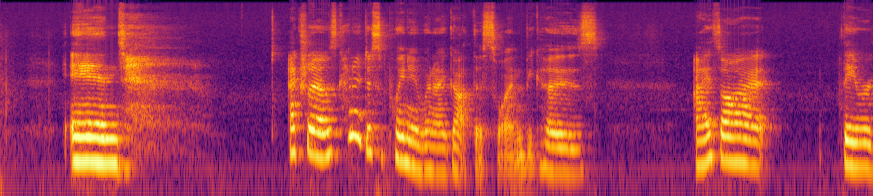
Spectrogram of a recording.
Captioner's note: sigh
